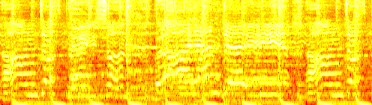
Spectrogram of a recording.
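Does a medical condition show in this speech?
No.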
